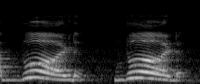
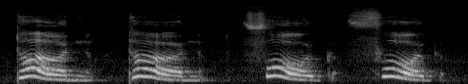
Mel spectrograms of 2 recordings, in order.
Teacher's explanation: ಇಡೀ ಒಂದು ವರ್ಡ್ ಖಾ ಅನ್ನ ಸ್ಲೋ ಆಗಿ ನಾವು ಪ್ರೊನೌನ್ಸ್ ಮಾಡಿದರೆ ಆರ್ ಅನ್ನ ಒತ್ತಿ ಪ್ರೊನೌನ್ಸ್ ಮಾಡ್ತೀವಿ. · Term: ಆರ್ ಕಂಟ್ರೋಲ್ಡ್ ವರ್ಡ್ಸ್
